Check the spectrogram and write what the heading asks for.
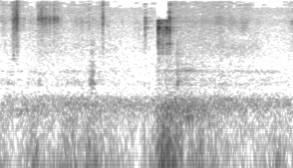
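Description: Metal climbing hardware on the rope, carabiners and the rope device, clicking a few times as the line is handled, the sharpest click just past a second in, over low rubbing and handling noise.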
